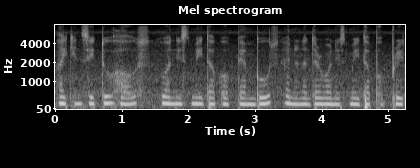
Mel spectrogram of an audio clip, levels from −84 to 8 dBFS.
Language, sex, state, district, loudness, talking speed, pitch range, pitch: English, female, Arunachal Pradesh, Lower Dibang Valley, -20 LUFS, 215 wpm, 210-225 Hz, 215 Hz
